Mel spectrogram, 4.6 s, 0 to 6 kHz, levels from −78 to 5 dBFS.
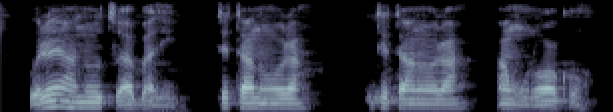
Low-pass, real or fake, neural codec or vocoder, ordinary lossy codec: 5.4 kHz; real; none; none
